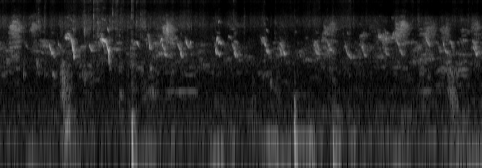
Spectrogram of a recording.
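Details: Chicks chirping as they eat and play, a dense flock of thin high peeps overlapping continuously, punctuated by a few sharp pecking clicks and knocks.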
